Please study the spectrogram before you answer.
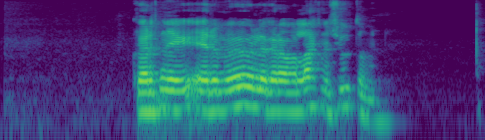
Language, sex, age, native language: Icelandic, male, 40-49, Icelandic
